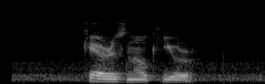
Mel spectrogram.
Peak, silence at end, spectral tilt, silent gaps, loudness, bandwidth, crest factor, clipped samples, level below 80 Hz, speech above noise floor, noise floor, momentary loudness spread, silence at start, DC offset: -14 dBFS; 0.05 s; -6.5 dB/octave; none; -29 LUFS; 11.5 kHz; 18 dB; under 0.1%; -82 dBFS; 24 dB; -52 dBFS; 17 LU; 0.1 s; under 0.1%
